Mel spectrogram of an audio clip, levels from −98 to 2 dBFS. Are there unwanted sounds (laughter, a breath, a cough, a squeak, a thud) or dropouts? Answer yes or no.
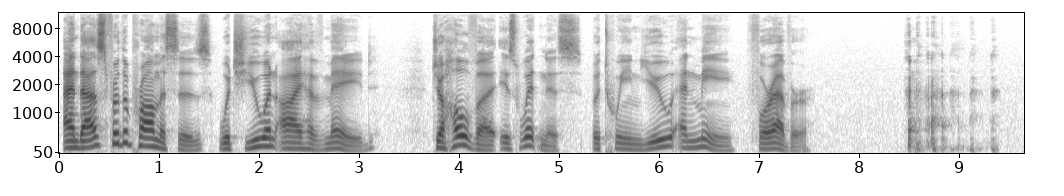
yes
